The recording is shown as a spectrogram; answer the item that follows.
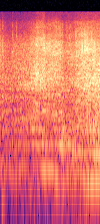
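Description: Pure Stock race cars' engines running at speed as a pack of cars passes through a turn, the sound growing louder toward the end.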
